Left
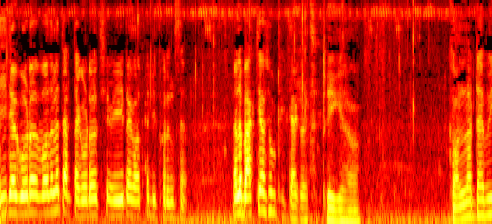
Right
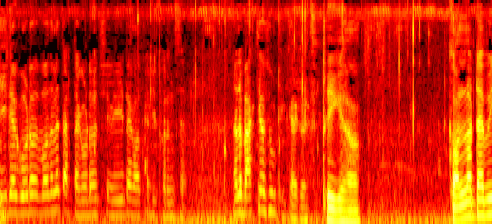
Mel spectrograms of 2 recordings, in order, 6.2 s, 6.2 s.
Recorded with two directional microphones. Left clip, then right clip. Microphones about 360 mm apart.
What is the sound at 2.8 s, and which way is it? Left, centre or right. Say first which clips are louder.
Speech: left 8 dB; centre.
